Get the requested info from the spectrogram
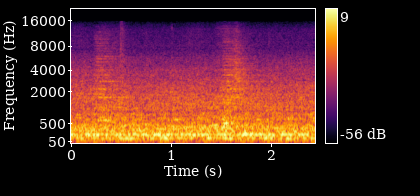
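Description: Steady, loud mechanical drone with a constant low hum, with faint brief hissy swishes about half a second and a second and a half in.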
